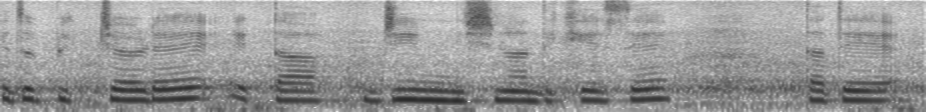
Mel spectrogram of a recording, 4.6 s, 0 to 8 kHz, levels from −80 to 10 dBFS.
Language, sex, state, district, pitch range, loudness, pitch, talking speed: Nagamese, female, Nagaland, Dimapur, 215-245 Hz, -14 LUFS, 230 Hz, 115 wpm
